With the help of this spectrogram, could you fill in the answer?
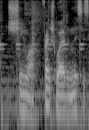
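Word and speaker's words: chinois: a Cambro container and this this is a shinoa so that's spelled c h i n o i s shinoa French word and this is like the most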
